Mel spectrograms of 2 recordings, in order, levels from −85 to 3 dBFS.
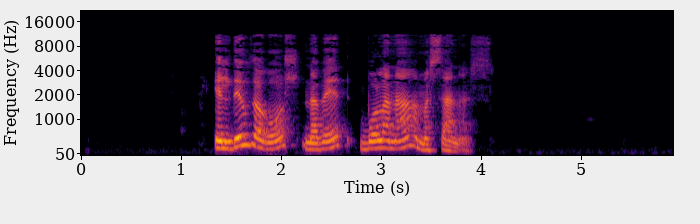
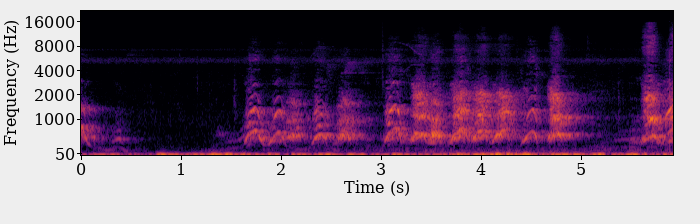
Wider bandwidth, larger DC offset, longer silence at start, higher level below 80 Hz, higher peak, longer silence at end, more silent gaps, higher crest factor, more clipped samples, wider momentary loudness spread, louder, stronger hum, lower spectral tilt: second, 11.5 kHz vs 16 kHz; neither; first, 1.35 s vs 0 s; second, -68 dBFS vs -44 dBFS; first, -6 dBFS vs -14 dBFS; first, 1.9 s vs 0 s; neither; about the same, 20 dB vs 18 dB; neither; second, 10 LU vs 22 LU; first, -23 LUFS vs -34 LUFS; neither; first, -4.5 dB/octave vs -3 dB/octave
